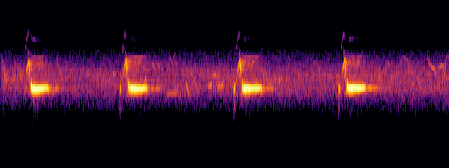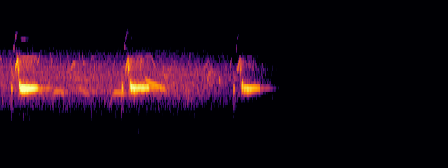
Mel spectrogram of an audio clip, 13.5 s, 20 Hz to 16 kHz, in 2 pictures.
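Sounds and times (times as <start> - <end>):
Southern Grey Shrike song: 0.0 - 0.9, 1.8 - 4.2, 5.0 - 5.7, 6.4 - 9.3
background hiss: 0.0 - 10.8.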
